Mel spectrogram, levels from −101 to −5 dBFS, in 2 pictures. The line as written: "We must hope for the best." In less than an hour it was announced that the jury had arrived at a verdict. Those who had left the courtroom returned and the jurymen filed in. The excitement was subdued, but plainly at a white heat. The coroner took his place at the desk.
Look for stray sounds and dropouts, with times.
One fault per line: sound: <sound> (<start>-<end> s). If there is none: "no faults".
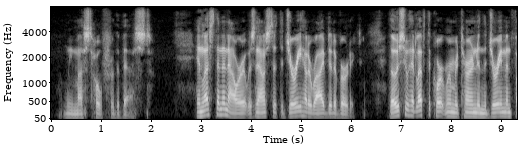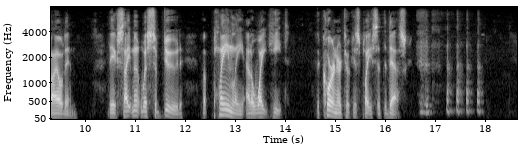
sound: laugh (16.6-18.0 s)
